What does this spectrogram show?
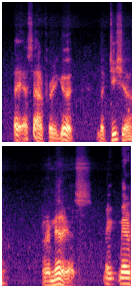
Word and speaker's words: Leticia: Leticia Ramirez. Hey, that sounded pretty good. Leticia Ramirez.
